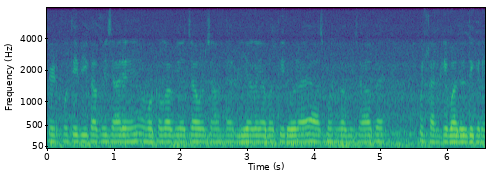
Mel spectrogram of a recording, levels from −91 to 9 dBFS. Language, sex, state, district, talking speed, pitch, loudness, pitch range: Hindi, male, Rajasthan, Bikaner, 220 wpm, 140 Hz, -17 LUFS, 140-145 Hz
